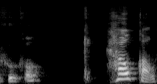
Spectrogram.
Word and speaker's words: Hochul: Is that how you pronounce her name? Hochul?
